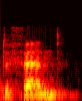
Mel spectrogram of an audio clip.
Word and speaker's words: defend: So then we have defend, which is the same meaning, but it's a verb. How many syllables in defend? 2, stresses on the second. Defend.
